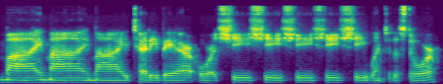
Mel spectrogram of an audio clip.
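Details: Stuttering with single-syllable whole-word repetition, demonstrated by the speaker during a talk about stuttering.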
